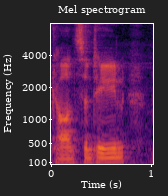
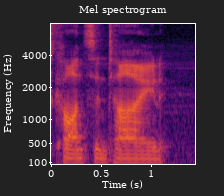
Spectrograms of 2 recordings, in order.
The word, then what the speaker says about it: Constantine: like one of the original fucking writers of Constantine. By the way, we've been saying it wrong this whole time. It's Constantine.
